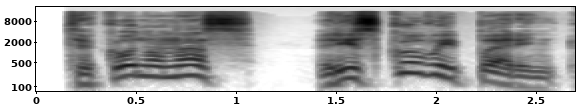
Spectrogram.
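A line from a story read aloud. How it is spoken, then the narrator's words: Amused snort. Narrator (Russian): хмыкнул император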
